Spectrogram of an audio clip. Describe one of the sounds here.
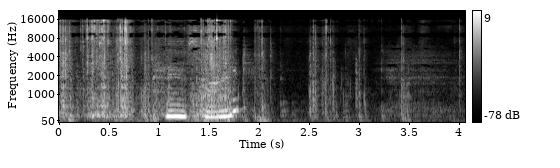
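Plastic beads click softly as they are handled.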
